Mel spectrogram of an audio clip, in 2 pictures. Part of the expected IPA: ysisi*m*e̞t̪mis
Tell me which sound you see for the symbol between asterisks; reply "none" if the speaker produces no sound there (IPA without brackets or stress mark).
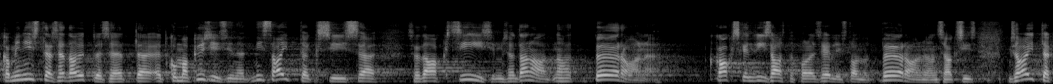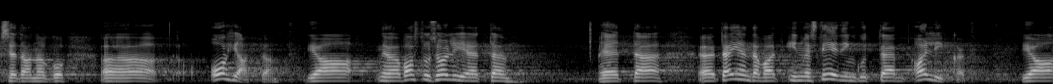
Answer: n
